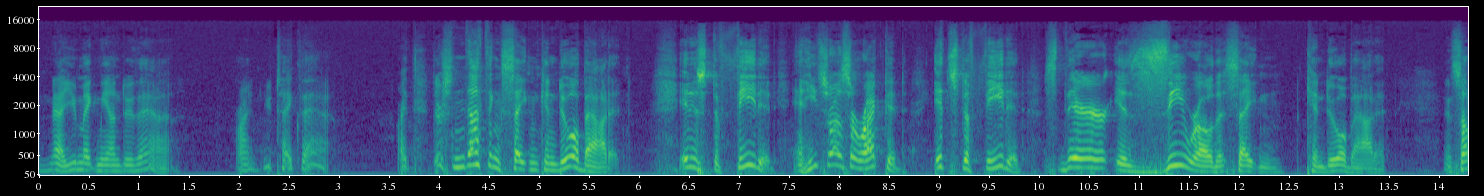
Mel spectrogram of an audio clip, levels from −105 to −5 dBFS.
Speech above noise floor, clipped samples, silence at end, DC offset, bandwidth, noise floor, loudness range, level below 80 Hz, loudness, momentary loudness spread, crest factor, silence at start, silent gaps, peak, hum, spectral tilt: 34 dB; under 0.1%; 0 s; under 0.1%; 15.5 kHz; -66 dBFS; 11 LU; -58 dBFS; -31 LUFS; 17 LU; 22 dB; 0 s; none; -12 dBFS; none; -3 dB/octave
